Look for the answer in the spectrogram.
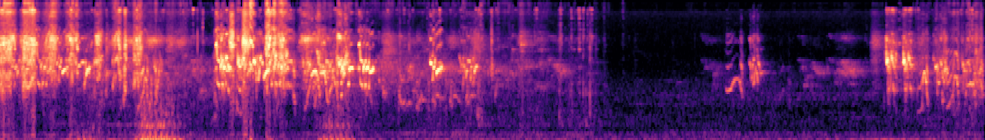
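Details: Caged budgerigars, several birds, pecking at a camera: dense scratchy warbling chatter with rapid high chirps and squawks for about six seconds, then a near-quiet pause with faint chirps, and the busy chatter returns near the end; occasional soft low thumps.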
